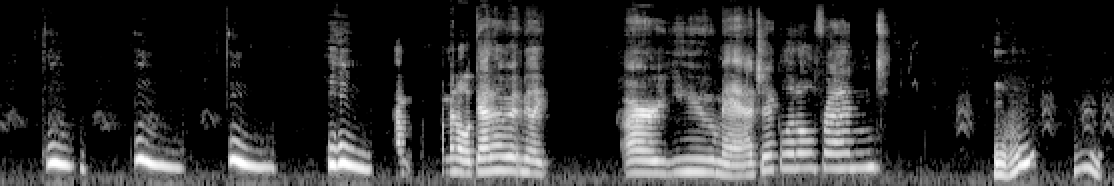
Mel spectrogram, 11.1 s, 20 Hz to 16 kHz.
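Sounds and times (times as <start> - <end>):
human voice imitating an owl hooting: 0.4 - 3.7, 10.0 - 11.1
speech: 3.4 - 5.6, 6.2 - 9.0, 9.9 - 11.1.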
